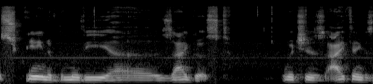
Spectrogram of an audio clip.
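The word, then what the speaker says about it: Zeitgeist: of the movie uh zust which is I think is a very accurate uh depiction of the world today I don't pronounce it it's German it's zi T GE i s t look on at uh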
